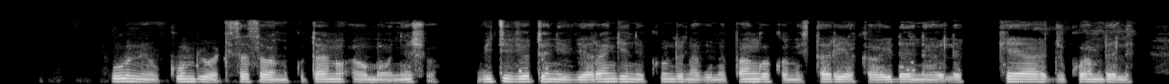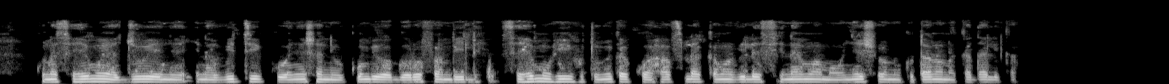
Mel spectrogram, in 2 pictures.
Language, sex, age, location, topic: Swahili, male, 25-35, Nairobi, education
